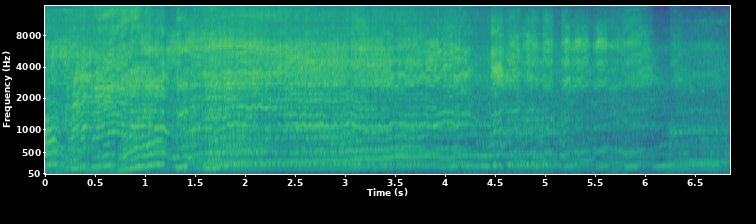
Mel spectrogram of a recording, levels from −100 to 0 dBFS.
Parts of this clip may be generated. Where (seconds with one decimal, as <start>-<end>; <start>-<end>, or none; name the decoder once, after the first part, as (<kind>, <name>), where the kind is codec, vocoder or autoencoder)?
0.0-1.2 (vocoder, BigVGAN v2); 1.6-3.5; 4.4-5.2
